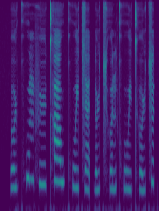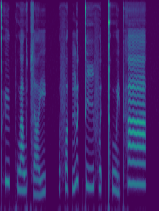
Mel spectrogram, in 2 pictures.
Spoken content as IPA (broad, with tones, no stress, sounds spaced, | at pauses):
ɵ˨ ɥ kʷʰ ɐ˥ m f yː˧ t̪ʰ aː˥ w kʷʰ e˧ j t͡s ɛː˨ t̚ ɵ˨˥ ɥ t͡sʰ ɵ˨˥ n kʰ uː˨ j t̪ʰ ɵ˨˥ ɥ t͡s ɵ˥ t̚ pʰ yː˥ p̚ kʷ aː˧ w t͡s ɐ˨˥ j | f ɐ˨ k̚ ŋ ɵ˥ t̚ t̪ iː˨˧ f ɵ˨˥ t̚ kʰ uː˨˩ j pʰ aː˥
